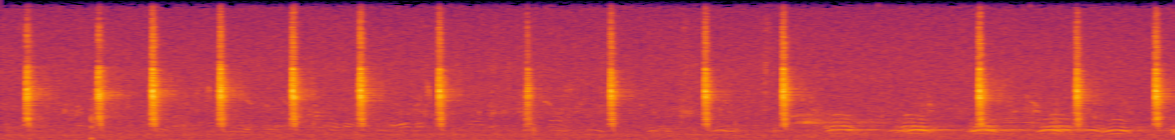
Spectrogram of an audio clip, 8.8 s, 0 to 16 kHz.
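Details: Pale thrush calling in the plum grove at Osaka Castle, Japan, on 14 February 2015: short, sharp ticking notes repeated roughly twice a second, with softer arched, lower-pitched calls joining near the end.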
